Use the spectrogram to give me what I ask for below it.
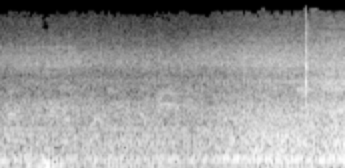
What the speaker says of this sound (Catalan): des d'aquí la sensació del vent és bastant elevada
